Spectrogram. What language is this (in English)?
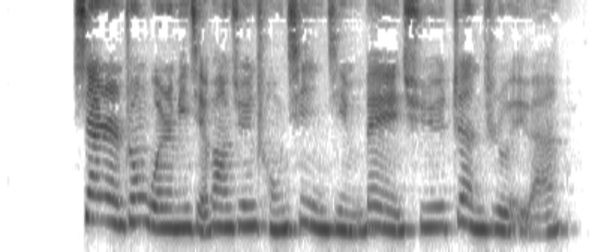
Chinese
